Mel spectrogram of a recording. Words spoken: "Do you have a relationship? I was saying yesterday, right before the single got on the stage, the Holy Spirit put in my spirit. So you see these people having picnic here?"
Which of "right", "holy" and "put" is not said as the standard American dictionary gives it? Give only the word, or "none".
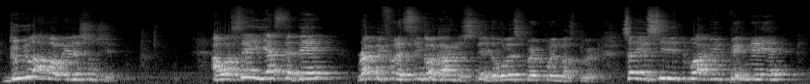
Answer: put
